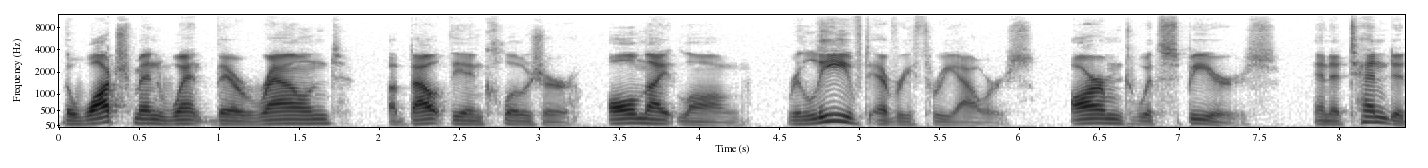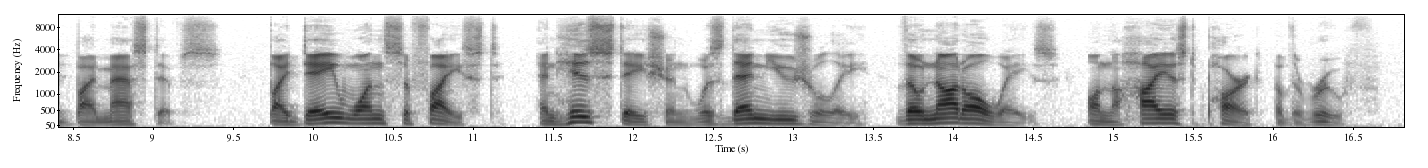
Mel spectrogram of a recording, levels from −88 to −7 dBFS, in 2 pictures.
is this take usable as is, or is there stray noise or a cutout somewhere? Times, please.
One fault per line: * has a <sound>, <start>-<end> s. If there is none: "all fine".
all fine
